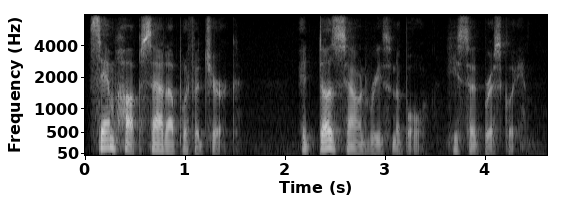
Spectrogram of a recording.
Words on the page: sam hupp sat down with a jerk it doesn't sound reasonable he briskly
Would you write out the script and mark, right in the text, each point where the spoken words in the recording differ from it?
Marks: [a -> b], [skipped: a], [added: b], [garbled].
sam hupp sat [down -> up] with a jerk it [doesn't -> does] sound reasonable he [added: said] briskly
